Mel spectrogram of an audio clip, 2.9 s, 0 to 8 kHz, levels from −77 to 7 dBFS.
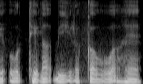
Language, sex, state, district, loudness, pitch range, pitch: Hindi, male, Uttar Pradesh, Saharanpur, -18 LUFS, 100-110 Hz, 105 Hz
